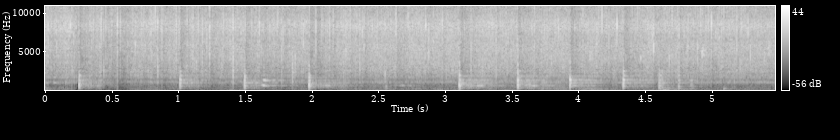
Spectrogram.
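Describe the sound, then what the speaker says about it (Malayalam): Chopped onion frying in hot oil while being stirred for egg bhurji, regular scraping clacks of a spatula against the pan over a continuous close sizzle. "അതിലേക്ക് ആദ്യം തന്നെ അരിഞ്ഞു വെച്ചിട്ടുണ്ടായിരുന്ന സവാള ചേർക്കട്ടെ"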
